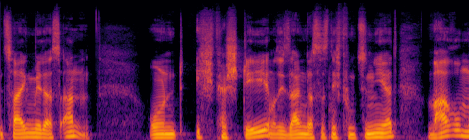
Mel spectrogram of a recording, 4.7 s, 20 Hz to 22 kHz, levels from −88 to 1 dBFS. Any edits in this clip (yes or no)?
yes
